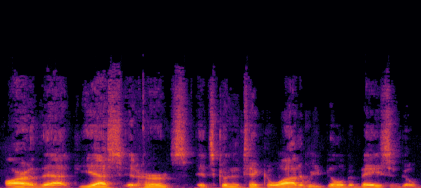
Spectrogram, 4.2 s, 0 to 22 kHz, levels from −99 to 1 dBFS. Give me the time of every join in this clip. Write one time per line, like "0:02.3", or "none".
none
